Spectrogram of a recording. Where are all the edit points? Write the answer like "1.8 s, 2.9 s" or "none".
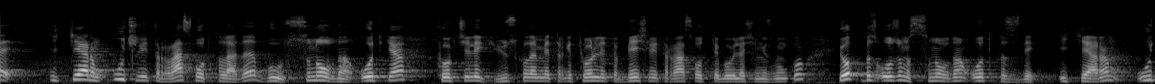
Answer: none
